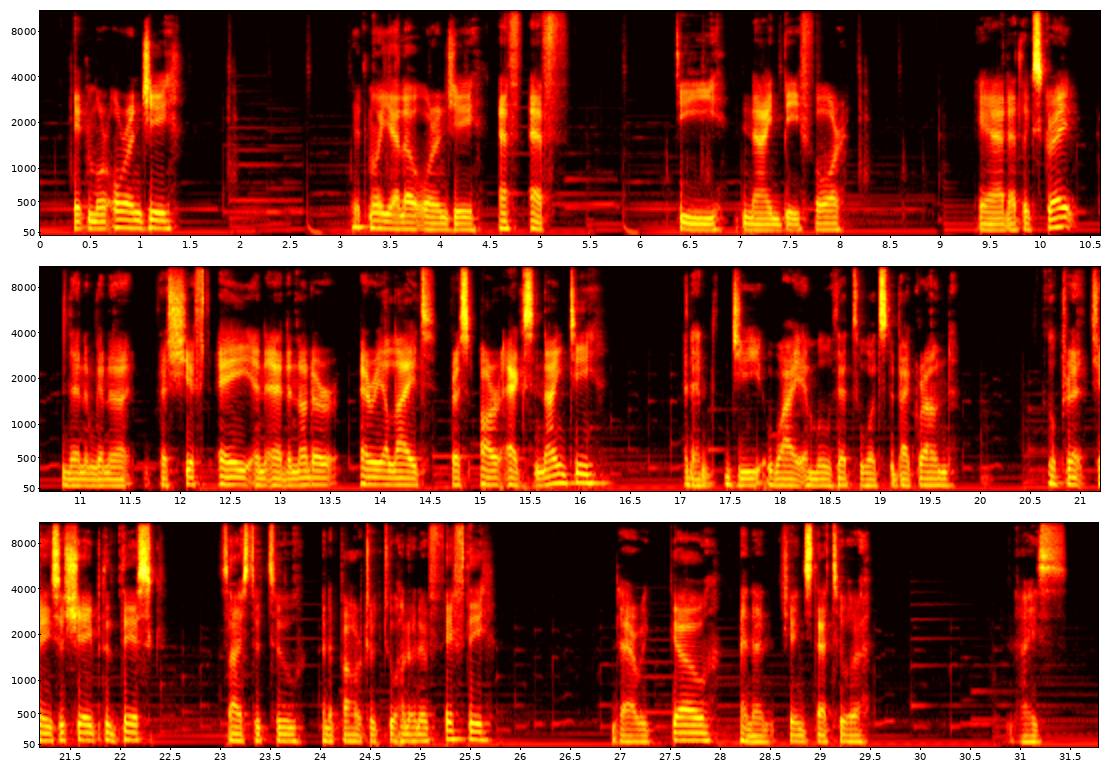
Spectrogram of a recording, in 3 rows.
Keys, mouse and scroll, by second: 11.7 shift+a, 14.7 r, 15.1 x, 15.4 9, 15.6 0, 16.0 Return, 17.1 g, 17.8 y, 19.4 click, 20.9-22.1 drag, 22.6 click, 23.7-24.8 drag.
